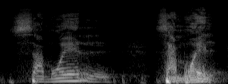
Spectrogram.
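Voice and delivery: very low, subdued call; voice of God calling. Acted. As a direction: call the name low and unhurried. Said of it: "le habló nuevamente la voz".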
